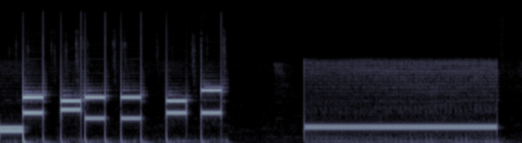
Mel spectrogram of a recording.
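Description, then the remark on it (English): A quick run of about seven telephone keypad tones, each a short two-note beep, as a woman's phone number is dialed to call her, followed by a pause and then a steady, sustained ringback or line tone lasting about two seconds. “We're going to try to call her and see if we can't find out what happened, okay?”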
